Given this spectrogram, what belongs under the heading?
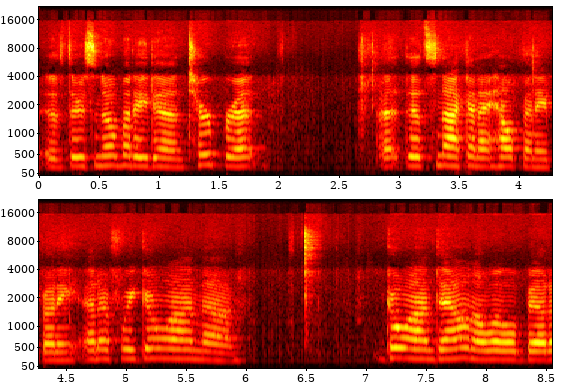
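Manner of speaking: normal talking voice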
